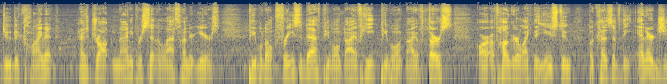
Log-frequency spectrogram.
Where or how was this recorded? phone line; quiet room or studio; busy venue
busy venue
